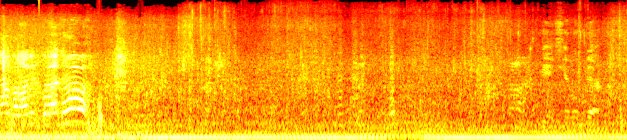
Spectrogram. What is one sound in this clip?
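Waves lap against a boat's hull.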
